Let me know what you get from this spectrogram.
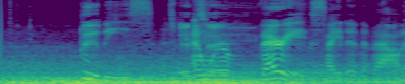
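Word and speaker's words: Bube's: gonna head over to boobies boobies boobies of course it's not spelled boobies it's spelled b-u-b-e-s yes brewery but it's pronounced boobies and we're very excited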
